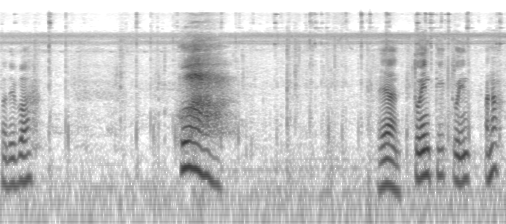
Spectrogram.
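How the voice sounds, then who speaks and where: A man's voice: high-pitched, measured pace. A man vlogging as he hikes a steep mountain trail, out of breath, exclaiming often and talking to his viewers. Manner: excited, exclaims often, addresses viewers as trippers. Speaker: travel vlogger. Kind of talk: casual walking travel vlog. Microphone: handheld phone.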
